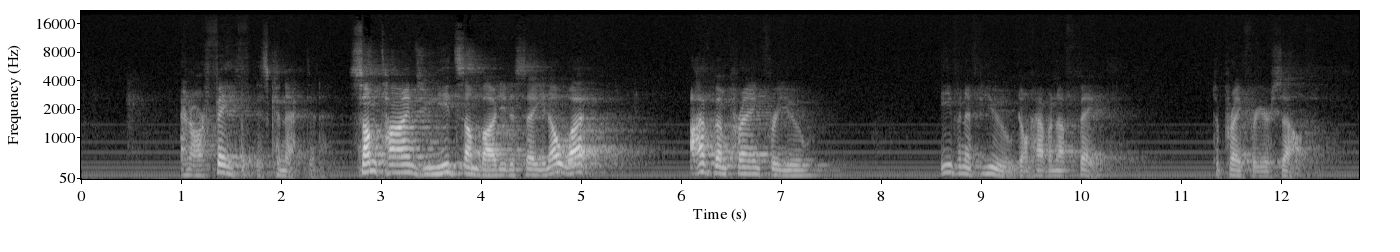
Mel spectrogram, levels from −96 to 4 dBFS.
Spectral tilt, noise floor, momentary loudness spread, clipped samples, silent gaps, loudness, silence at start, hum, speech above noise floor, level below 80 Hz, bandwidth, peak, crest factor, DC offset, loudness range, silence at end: -7 dB/octave; -52 dBFS; 20 LU; under 0.1%; none; -25 LUFS; 1 s; 60 Hz at -55 dBFS; 27 dB; -64 dBFS; 20 kHz; -4 dBFS; 24 dB; under 0.1%; 11 LU; 0.35 s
